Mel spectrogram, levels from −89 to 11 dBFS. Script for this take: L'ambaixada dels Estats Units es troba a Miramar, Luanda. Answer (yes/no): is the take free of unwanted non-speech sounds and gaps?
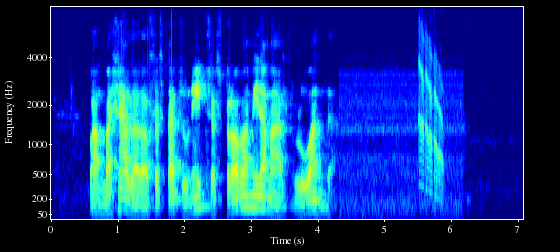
no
